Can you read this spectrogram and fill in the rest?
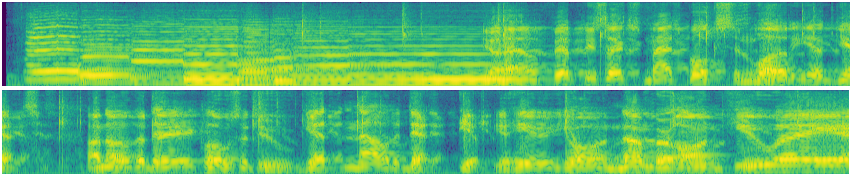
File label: Money Match Promo; WQAM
